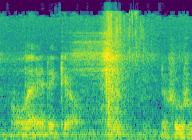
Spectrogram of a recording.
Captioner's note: crack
